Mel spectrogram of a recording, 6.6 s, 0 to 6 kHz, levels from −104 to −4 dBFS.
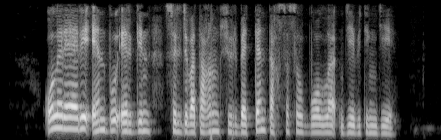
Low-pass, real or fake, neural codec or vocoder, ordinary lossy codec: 5.4 kHz; real; none; AAC, 48 kbps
